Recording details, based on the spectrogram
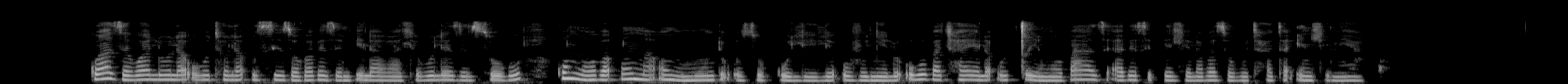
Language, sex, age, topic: North Ndebele, female, 18-24, health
